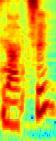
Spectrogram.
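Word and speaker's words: 夏: there's oh wait goes like this that's Natsu summer also pronounced cotton get this is Autumn Aki or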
